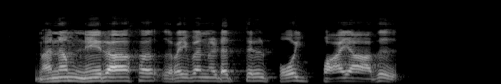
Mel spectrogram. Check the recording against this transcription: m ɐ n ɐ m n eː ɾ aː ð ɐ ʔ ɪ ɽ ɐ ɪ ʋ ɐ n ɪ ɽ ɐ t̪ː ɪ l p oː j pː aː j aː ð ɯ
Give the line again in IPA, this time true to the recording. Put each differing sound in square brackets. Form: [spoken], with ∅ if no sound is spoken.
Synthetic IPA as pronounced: m ɐ n ɐ m n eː ɾ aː [ɣ] ɐ ʔ ɪ [r] ɐ ɪ ʋ ɐ n ɪ ɽ ɐ t̪ː ɪ l p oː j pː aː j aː ð ɯ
